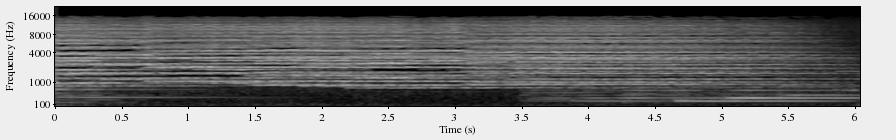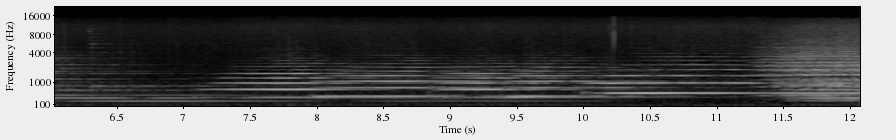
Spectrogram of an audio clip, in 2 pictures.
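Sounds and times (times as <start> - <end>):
slow french horn melody: 3.4 - 12.0.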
